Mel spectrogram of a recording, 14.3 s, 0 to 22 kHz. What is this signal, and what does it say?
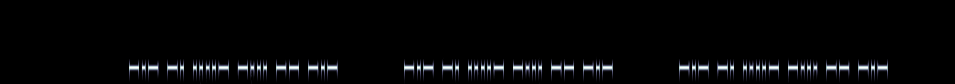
Morse code, heard as a keyed tone, about 25 wpm, 700 Hz. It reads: KN4BMK KN4BMK KN4BMK
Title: USA Call Signs - 6 Characters - Repeated 3x - 25wpm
